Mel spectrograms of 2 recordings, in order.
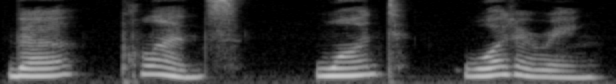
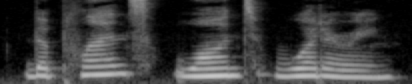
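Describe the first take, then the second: First: Slow, even read, every word clear. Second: Said in the usual way. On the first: Shown as a demonstration. Teacher reading the example sentence slowly for learners. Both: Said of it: "我们分别来慢读一遍".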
